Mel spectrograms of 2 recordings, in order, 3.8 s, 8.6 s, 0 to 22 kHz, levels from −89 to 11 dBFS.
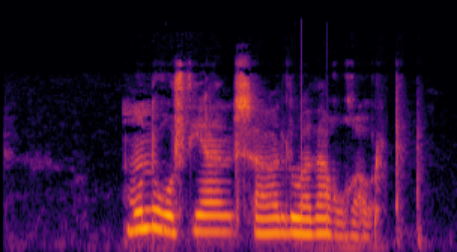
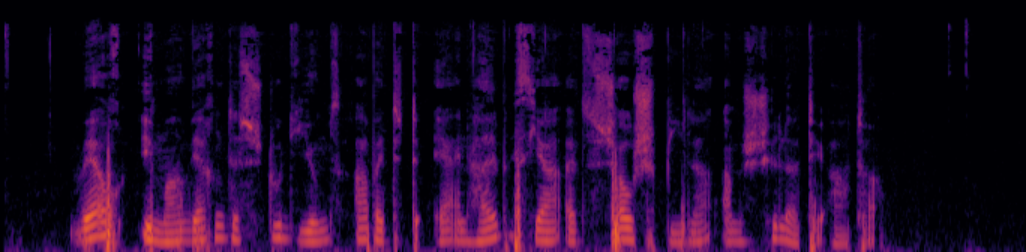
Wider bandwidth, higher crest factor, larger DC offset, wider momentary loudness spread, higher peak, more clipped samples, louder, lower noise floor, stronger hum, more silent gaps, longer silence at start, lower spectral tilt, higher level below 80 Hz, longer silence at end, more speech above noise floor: second, 10 kHz vs 16.5 kHz; second, 16 dB vs 26 dB; neither; about the same, 15 LU vs 13 LU; first, -2 dBFS vs -10 dBFS; neither; first, -16 LUFS vs -35 LUFS; second, -58 dBFS vs -71 dBFS; neither; neither; first, 1.05 s vs 0.05 s; second, -3.5 dB/octave vs -5.5 dB/octave; about the same, -54 dBFS vs -50 dBFS; second, 0.3 s vs 1.3 s; first, 41 dB vs 37 dB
